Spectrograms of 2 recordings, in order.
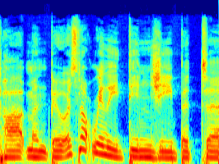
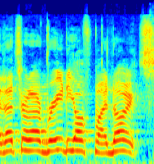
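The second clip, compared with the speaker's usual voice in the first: high-pitched, laughing voice; laughing admission; 10 semitones higher than usual. Real, not acted. Host admits to co-host the notes mix names too, laughing hard. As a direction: talk through real laughter, much higher.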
